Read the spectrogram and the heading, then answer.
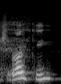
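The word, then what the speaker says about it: Ciarrochi: co-authored with Joseph Cherokee. – You said it right, Joseph Cherokee.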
